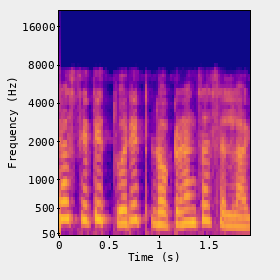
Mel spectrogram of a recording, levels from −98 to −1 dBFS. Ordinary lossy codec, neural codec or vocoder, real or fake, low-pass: Opus, 32 kbps; vocoder, 44.1 kHz, 128 mel bands, Pupu-Vocoder; fake; 7.2 kHz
